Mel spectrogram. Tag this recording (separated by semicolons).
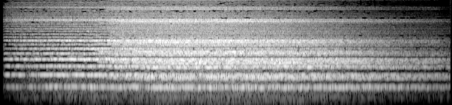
rising; nightmare; Atmosphere; evil; haunted; demon; sinister; halloween; thriller; Environment; fear; horror; Scary; Violent; Ambient; paranormal; Creepy; Eerie; Video-Game; orchestra; doom; ghost; dark; violins; Spooky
